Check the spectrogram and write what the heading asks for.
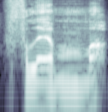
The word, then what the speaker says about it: phlegm: It's drum, phlegm, thumb. It sounds like an M.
